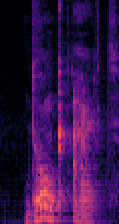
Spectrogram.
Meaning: drunkard
- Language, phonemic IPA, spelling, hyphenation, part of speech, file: Dutch, /ˈdrɔŋkaːrd/, dronkaard, dronk‧aard, noun, Nl-dronkaard.ogg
